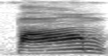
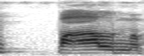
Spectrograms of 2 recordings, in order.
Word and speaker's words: palm: जैसे हमने यहाँ पर एग्जांपल लिया कि PALM, ये यल जो है साइलेंट हो जाएगा, इसको हम पढ़ेंगे पाम पढ़ेंगे। क्या पढ़ेंगे, पाम पढ़ेंगे, ना कि पाल्म पढ़ेंगे, पाम केवल पढ़ेंगे।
